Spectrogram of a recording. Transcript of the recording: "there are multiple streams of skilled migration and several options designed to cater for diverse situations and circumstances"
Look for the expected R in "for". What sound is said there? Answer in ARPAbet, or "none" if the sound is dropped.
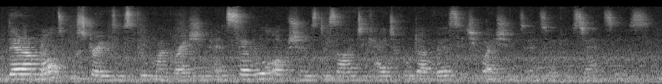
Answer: L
